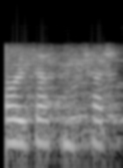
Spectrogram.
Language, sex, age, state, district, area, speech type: Bodo, female, 18-30, Assam, Chirang, urban, conversation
